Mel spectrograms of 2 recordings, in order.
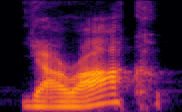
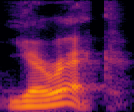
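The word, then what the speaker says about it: ירק: word pale it says right yarak or yarek in the Israeli pronouncing pronunciation of it it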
